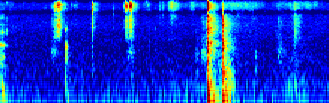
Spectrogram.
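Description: Scissors cut through fabric and paper junk journal material nearby, giving a few short, separate snips with one louder slicing cut in the middle.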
